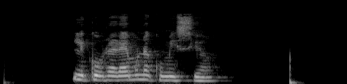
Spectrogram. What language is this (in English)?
Catalan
